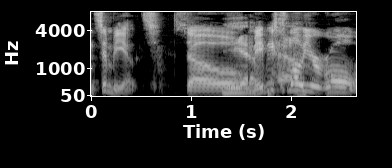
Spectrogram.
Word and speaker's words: symbiotes: no one cares because the Spider-Man animated series and literally every pronunciation of that word ever has been symbiotes.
